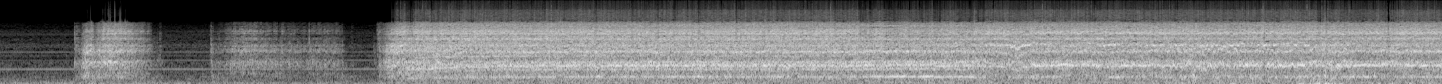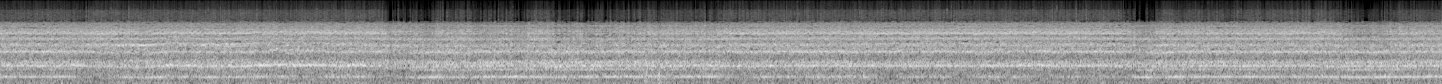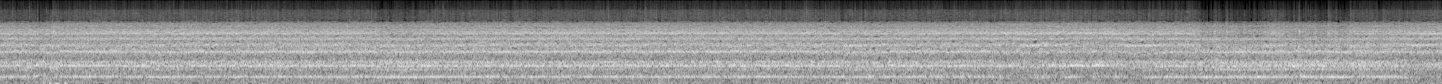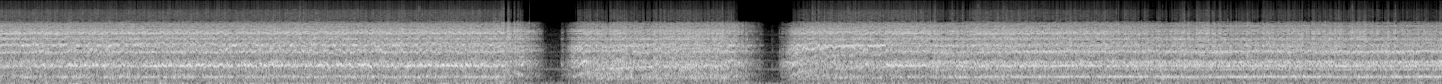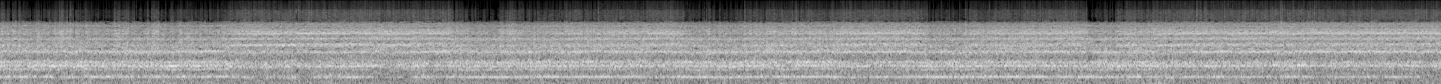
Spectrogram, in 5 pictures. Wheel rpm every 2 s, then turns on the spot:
20, 40, 190, 210, 220, 220, 220, 230, 230, 220, 230, 230, 230, 230, 230, 230, 230, 230, 230, 230, 220, 220, 210, 210, 140, 130, 220, 230, 220, 210, 220, 220, 220, 230, 220, 230.
0-2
